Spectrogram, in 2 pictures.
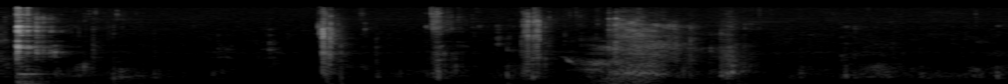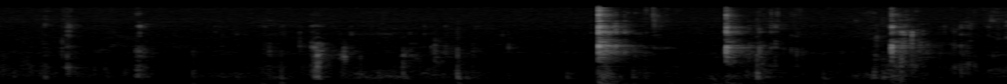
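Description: Close-miked chewing and biting on a mouthful of fried potatoes, quiet, with scattered short sharp clicks and smacks and a longer rustling spell about three seconds in.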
